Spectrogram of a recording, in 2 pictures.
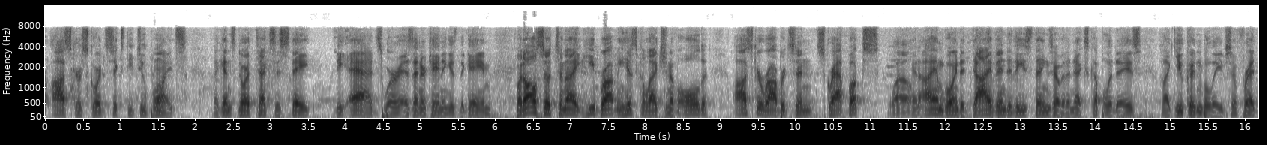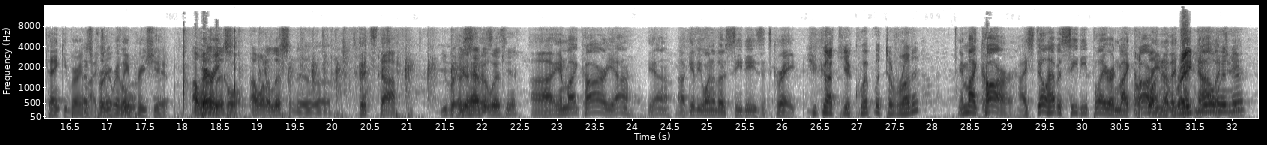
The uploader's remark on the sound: live from the original Montgomery Inn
